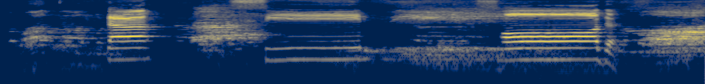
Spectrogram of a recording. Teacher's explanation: سین کی آواز سٹی کی طرح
